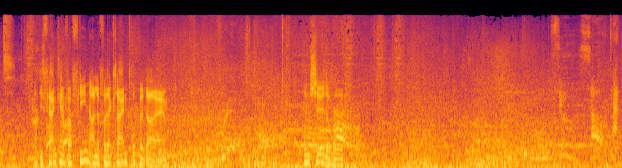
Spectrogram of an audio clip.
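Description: A battle rages with a dense din of clashing fighters and roaring creatures.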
